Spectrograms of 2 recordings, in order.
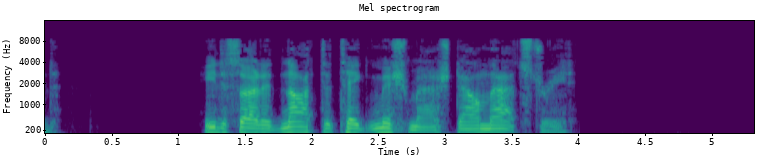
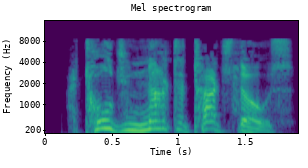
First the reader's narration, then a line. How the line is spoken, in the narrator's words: Tom snapped in annoyance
